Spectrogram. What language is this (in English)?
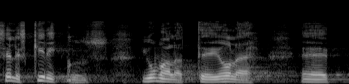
Estonian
